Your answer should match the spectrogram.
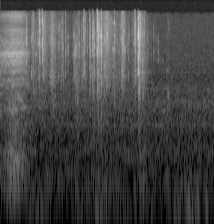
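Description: Makeup brushes being handled and sorted through: light rustling with a few small clicks over the first second and a half, the sharpest click near the end of that stretch.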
